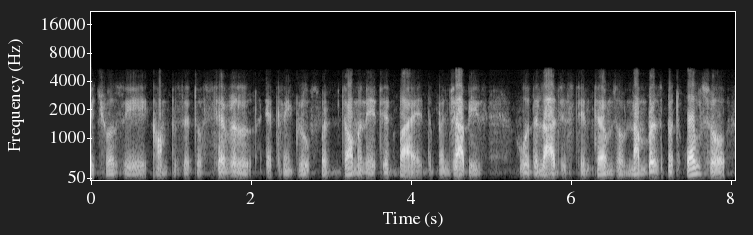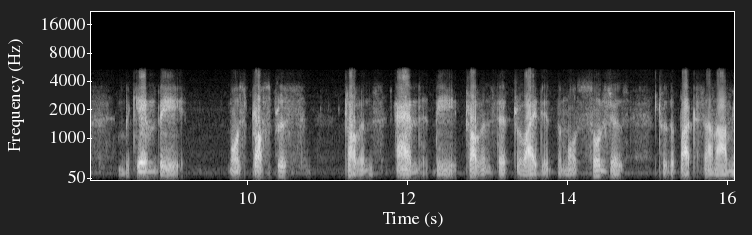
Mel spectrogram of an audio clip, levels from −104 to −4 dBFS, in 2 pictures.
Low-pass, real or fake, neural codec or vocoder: 5.4 kHz; fake; vocoder, 22.05 kHz, 80 mel bands, HiFi-GAN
